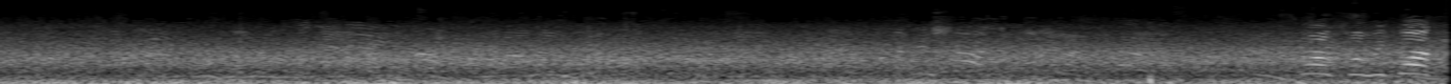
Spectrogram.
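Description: Men call out to each other across the field from a distance.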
